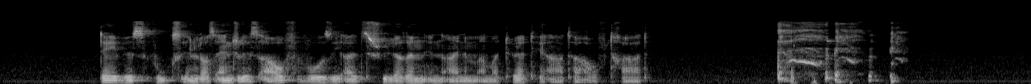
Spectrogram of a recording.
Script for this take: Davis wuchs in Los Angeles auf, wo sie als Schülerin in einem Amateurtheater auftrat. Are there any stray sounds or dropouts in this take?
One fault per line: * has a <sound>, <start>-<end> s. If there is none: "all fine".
* has a cough, 7.8-9.1 s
